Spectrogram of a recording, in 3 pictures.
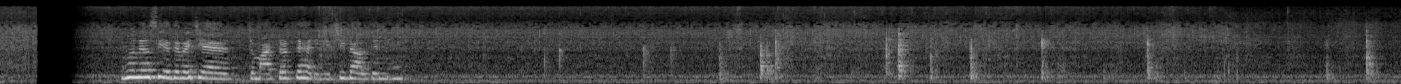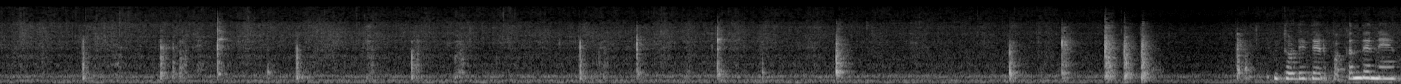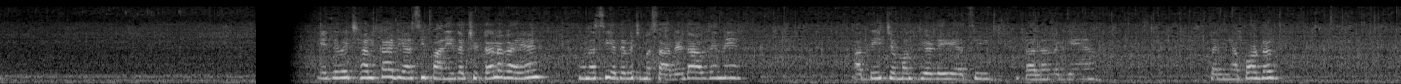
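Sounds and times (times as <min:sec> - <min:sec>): vegetables sizzling in oil: 0:00.0 - 0:42.0
spatula knocking against pan: 0:24.1 - 0:25.6.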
